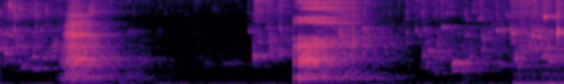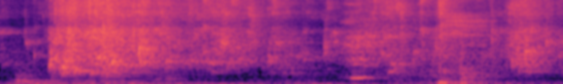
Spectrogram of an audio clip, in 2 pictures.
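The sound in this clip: Bathwater moves in a tub as someone bathes. Soft, breathy sounds and faint water noises come first, then a louder, steadier wash of sloshing water with an occasional drip.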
